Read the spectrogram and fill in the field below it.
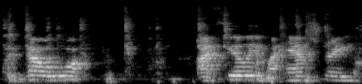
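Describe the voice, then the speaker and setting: A man's voice: high voice, flat delivery, measured pace, pushed and bright, faint music behind. A man chatting casually and motivationally to viewers while running and power walking during a workout. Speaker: host of a running workout vlog. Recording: roomy, distant mic, faint noise.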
